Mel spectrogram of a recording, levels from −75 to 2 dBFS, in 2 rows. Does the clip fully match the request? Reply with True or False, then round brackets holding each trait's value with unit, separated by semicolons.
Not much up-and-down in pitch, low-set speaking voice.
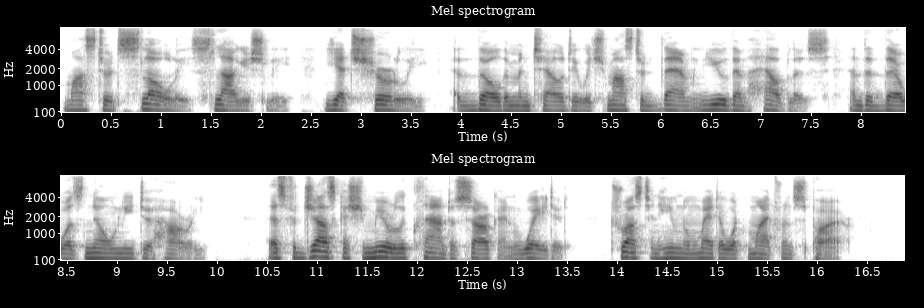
True (1.6 semitones; 130 Hz)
